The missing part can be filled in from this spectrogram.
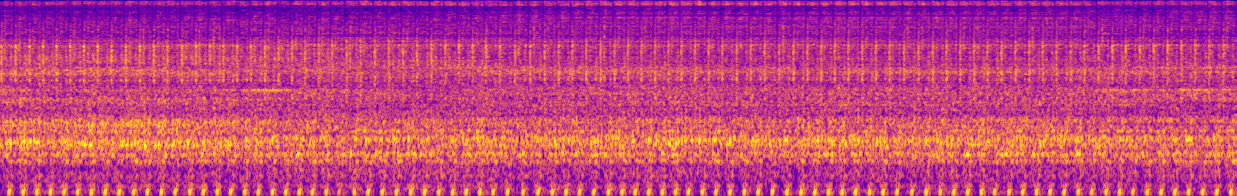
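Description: Sharp, fast, evenly spaced ticking over a small engine idle, keeping time with the engine; classic top-end valve tick.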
